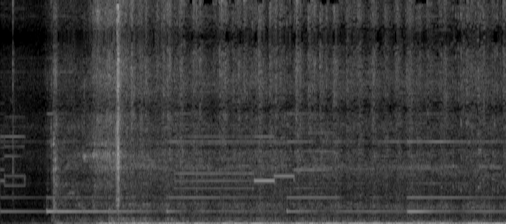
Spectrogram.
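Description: A low, steady engine rumble of a poorly running car under tuning idles close by on low octane spark tables, with a faint high electronic tone and occasional small beeps over it.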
